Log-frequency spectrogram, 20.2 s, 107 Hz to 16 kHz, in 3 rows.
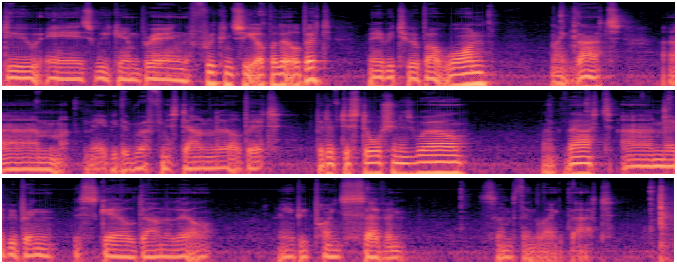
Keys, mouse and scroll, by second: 0.0 middle click, 2.5-5.6 shift+drag, 7.0 middle click, 7.9-9.1 drag, 10.2-12.5 drag, 13.3-19.9 shift+drag.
